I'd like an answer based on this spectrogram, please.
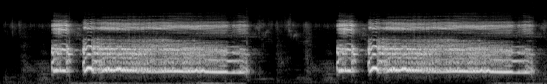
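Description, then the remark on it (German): A rooster, Herr Hahn, crows loudly, two long drawn-out cock-a-doodle-doo calls separated by a short pause, with no talking. “Ach ja, also Sie vermissen die Schüler auch, das hört man.”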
